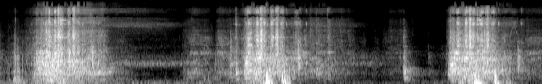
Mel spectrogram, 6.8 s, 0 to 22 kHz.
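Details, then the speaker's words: Compression test on the log splitter's original small engine (bought $200), choke and throttle open: three slow, uneven cranking bursts with a breathy puff each stroke, air blasting back out the carb hole; almost no compression, intake valve likely leaking. "But, uh, yeah, it's looking like this thing has a intake valve issue. That would explain the no compression."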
